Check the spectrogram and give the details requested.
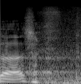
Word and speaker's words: Uz: There was a man in the land of Uz. And it wasn't Oz, it was Uz.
